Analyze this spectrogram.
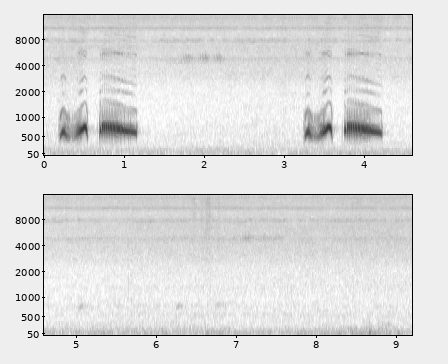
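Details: Spotted dove cooing twice, about three seconds apart: each phrase is a short rising coo, then a longer, mellow, slightly falling coo, in a quiet setting.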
